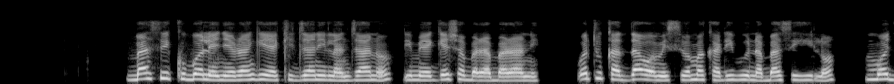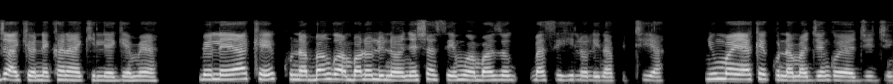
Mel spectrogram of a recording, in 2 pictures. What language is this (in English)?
Swahili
